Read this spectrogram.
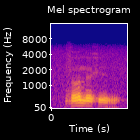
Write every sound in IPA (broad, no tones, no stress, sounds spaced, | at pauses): z ɐ n ɛ x e r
